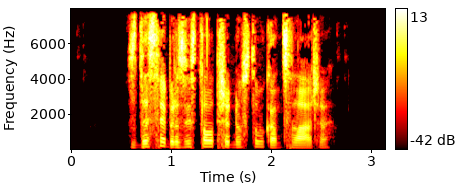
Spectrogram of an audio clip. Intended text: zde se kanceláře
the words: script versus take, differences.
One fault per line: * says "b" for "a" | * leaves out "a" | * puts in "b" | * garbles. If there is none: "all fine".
* puts in "brzy stal přednostou"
